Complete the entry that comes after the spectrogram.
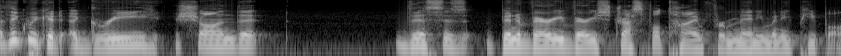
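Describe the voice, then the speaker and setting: This man's voice sits fairly high in pitch. He talks at a moderate pace with fairly even intonation. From Saskatchewan, Canada. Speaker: professor. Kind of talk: casual chat. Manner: halting.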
